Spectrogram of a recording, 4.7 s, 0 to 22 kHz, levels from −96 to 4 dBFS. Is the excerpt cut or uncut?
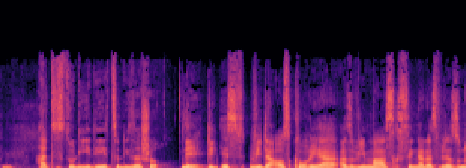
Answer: uncut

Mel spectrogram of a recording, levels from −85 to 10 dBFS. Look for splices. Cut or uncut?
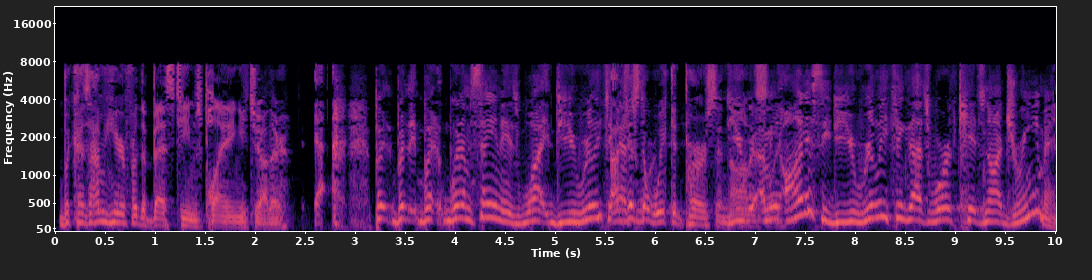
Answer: uncut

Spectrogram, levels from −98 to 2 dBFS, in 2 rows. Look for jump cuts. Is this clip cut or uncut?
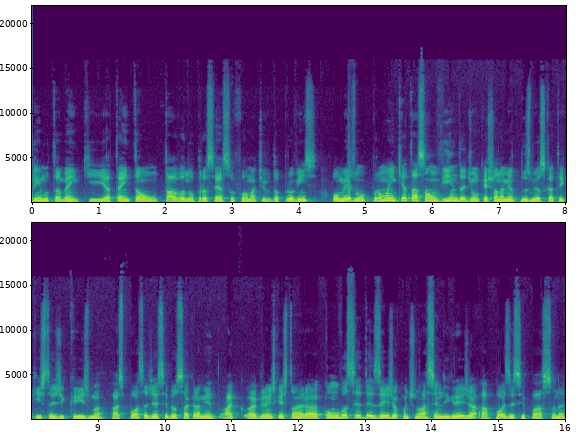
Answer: uncut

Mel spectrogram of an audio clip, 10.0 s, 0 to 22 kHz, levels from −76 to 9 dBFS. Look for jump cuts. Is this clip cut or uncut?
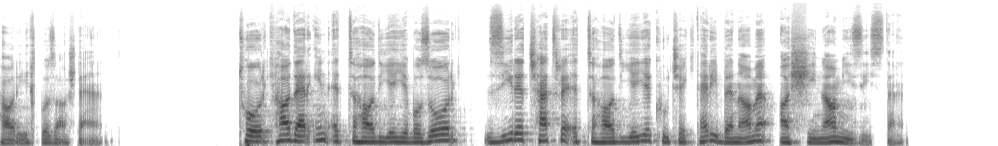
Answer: uncut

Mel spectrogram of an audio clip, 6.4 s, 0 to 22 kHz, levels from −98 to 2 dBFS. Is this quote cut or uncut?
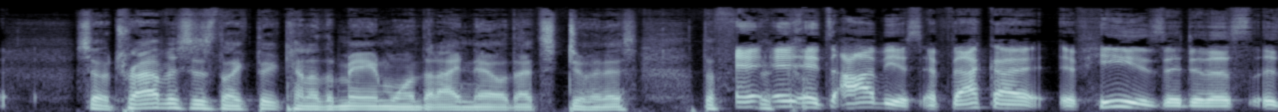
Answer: uncut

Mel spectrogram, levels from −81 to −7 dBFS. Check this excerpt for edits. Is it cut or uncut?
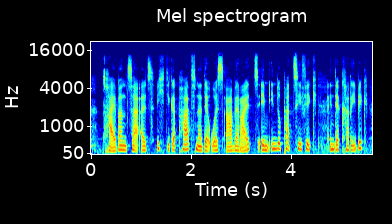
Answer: cut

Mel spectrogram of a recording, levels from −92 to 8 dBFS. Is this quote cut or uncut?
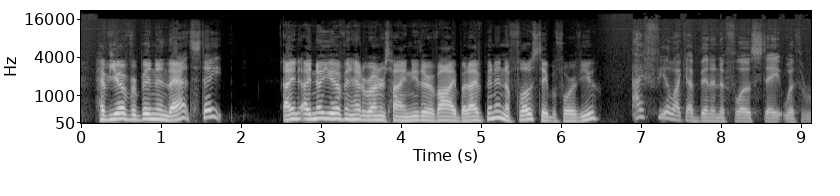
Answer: uncut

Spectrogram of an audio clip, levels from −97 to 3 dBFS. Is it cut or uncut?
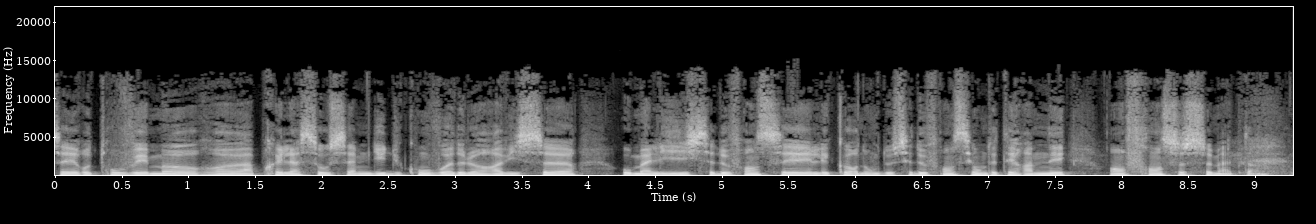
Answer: uncut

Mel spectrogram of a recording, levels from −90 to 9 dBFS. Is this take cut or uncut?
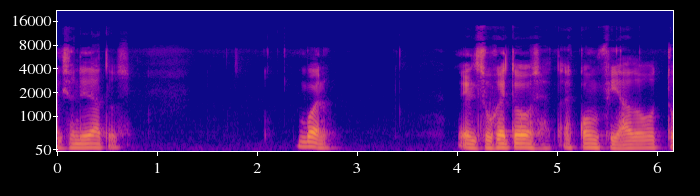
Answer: uncut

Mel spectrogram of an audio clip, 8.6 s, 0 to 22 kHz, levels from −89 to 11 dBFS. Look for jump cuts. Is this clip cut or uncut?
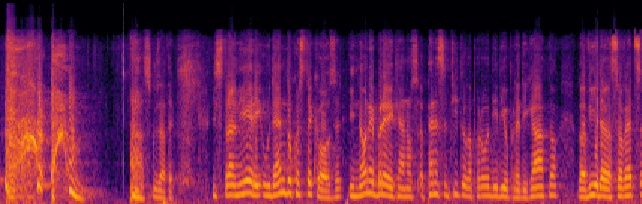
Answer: cut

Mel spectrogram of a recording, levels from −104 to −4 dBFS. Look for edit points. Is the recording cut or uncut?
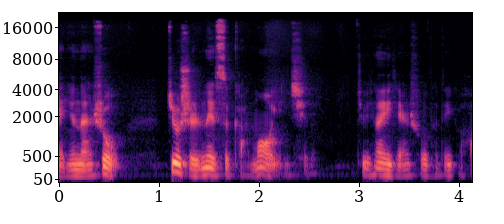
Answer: cut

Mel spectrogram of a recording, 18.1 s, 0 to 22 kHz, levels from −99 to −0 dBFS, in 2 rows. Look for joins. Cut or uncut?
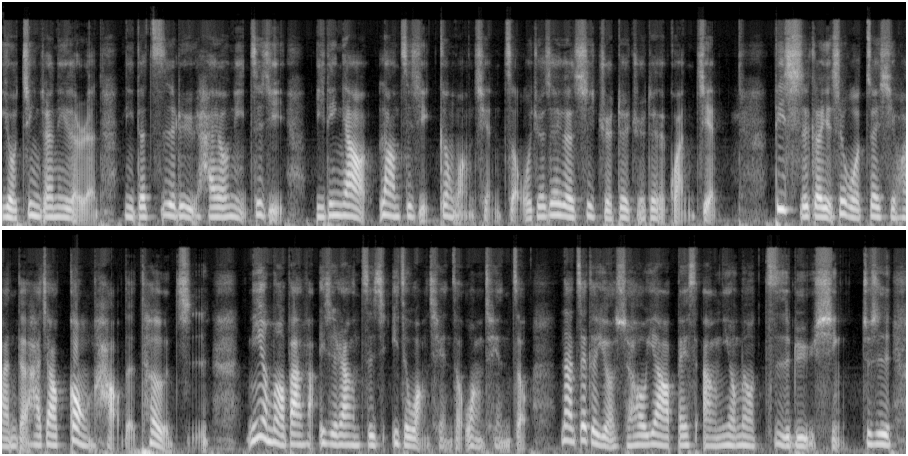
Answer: cut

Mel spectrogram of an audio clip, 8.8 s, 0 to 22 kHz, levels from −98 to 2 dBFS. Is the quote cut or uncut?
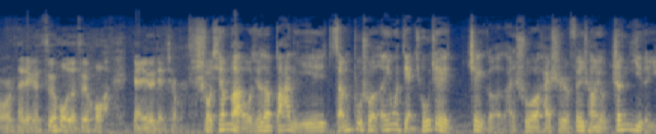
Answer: uncut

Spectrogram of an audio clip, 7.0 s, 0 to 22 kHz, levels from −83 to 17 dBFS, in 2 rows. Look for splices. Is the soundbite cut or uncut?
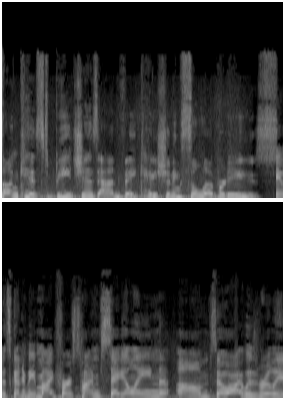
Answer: uncut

